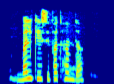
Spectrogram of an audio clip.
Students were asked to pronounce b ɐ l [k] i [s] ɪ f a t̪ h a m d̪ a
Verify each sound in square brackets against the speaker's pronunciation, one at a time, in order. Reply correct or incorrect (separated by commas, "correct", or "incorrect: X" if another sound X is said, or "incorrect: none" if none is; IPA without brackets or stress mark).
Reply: correct, correct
